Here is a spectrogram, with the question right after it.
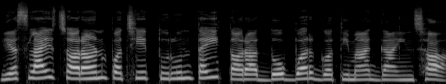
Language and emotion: Nepali, neutral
